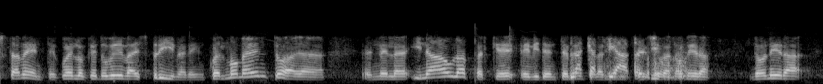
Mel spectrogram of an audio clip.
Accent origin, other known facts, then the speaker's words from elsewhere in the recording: Apulia, Italy; io sono un pugliese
